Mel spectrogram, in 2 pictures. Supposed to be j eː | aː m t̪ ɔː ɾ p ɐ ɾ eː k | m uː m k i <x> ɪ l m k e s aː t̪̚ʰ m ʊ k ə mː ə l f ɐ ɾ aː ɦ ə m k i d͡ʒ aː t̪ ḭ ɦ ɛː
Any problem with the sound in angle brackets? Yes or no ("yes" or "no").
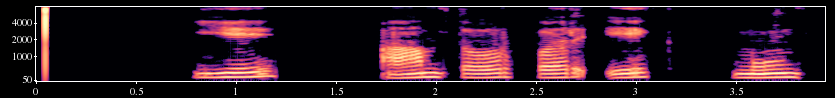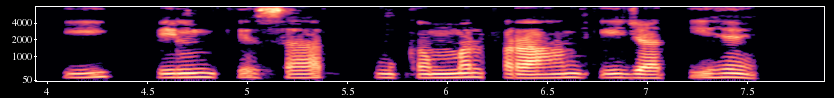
yes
